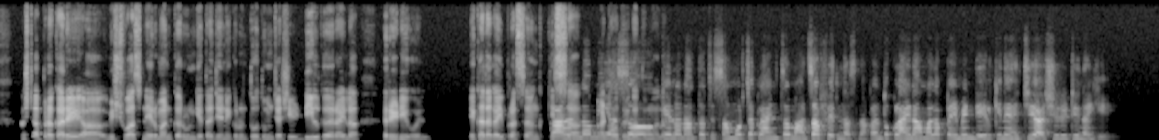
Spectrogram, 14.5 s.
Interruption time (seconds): 6.9 s

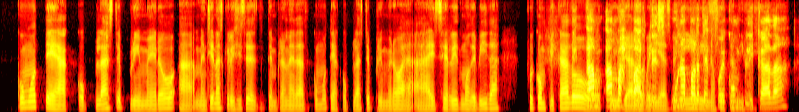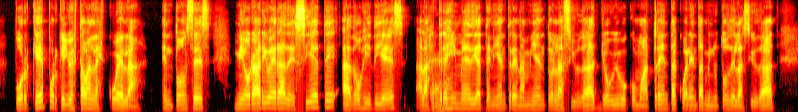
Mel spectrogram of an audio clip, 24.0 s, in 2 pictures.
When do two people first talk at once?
8.8 s

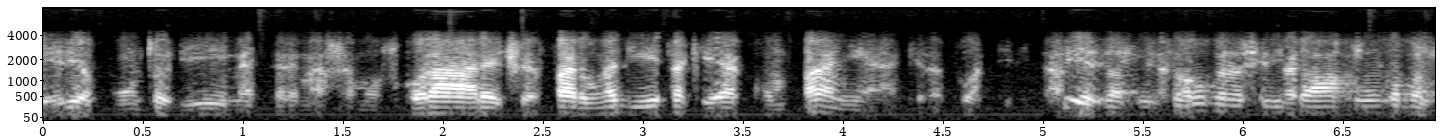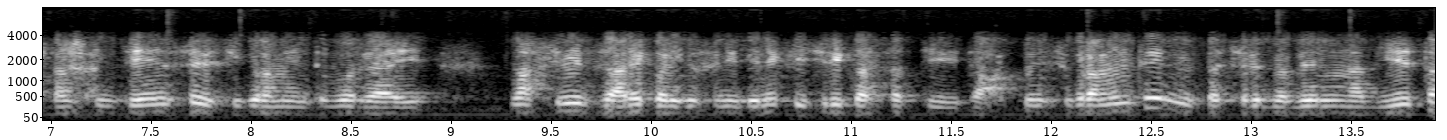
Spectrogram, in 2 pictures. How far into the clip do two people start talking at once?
5.1 s

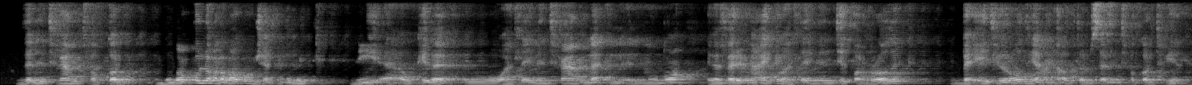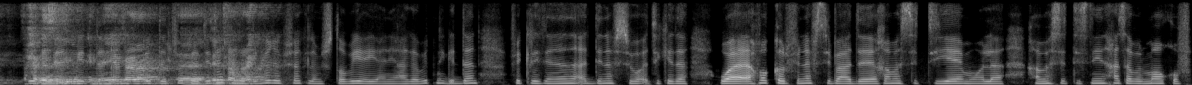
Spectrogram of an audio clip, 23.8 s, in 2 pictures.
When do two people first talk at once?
12.2 s

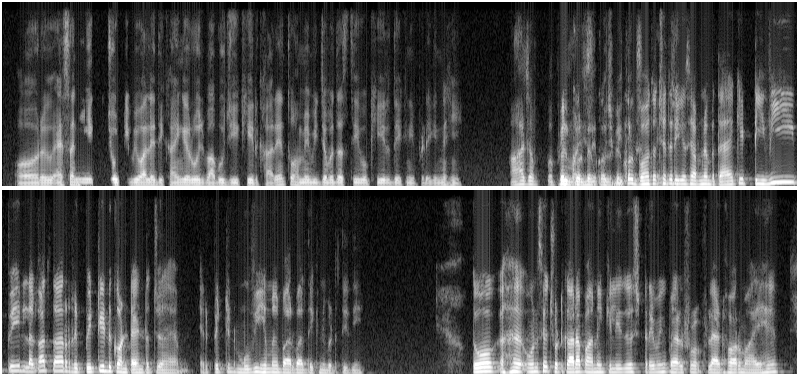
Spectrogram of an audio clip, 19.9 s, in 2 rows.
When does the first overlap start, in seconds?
7.0 s

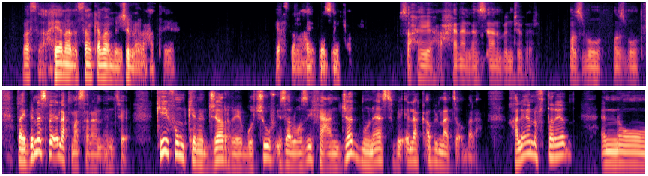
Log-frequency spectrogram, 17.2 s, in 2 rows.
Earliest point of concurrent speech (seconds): none

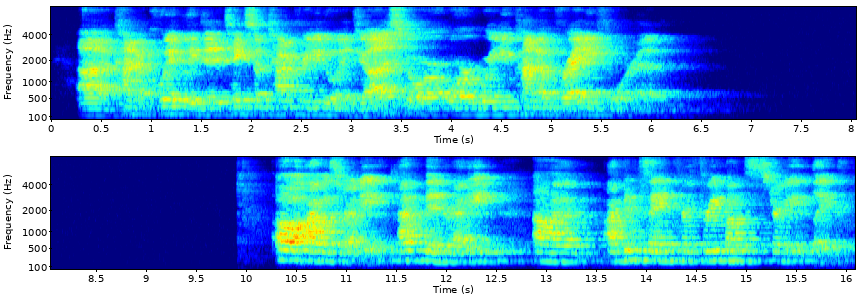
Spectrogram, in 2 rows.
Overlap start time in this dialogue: none

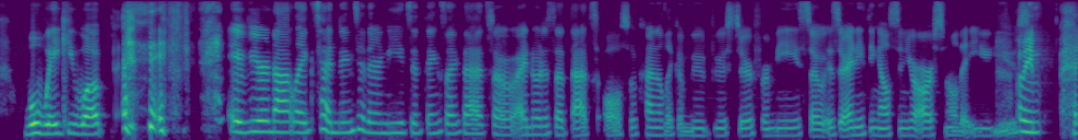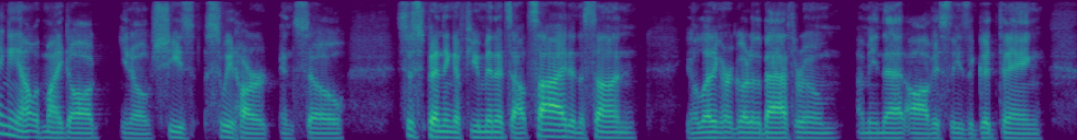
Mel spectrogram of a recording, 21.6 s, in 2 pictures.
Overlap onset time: none

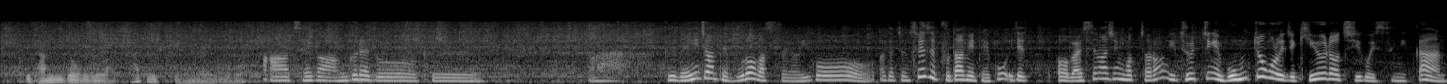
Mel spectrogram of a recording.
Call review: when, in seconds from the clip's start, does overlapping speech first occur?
none

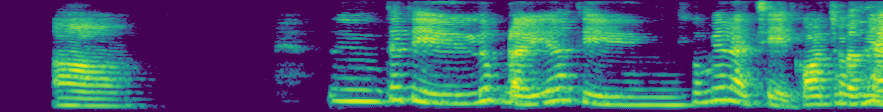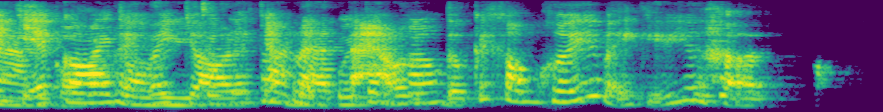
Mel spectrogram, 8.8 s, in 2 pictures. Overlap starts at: 4.2 s

